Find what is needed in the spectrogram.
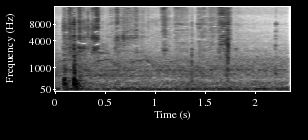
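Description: Near silence with faint scattered clicks and rustles of fingers handling a leaf over a soft clay slab, and one brief soft knock about a quarter second in.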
